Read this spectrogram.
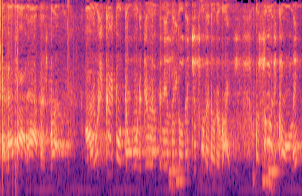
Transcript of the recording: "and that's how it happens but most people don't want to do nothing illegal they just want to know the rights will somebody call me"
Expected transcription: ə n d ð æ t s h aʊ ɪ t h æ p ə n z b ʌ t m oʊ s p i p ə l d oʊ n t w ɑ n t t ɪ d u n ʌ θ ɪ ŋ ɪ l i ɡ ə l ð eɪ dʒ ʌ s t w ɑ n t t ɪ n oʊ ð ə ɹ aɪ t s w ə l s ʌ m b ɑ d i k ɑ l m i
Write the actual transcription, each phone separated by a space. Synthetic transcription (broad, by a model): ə n ð æ t s h aʊ ɪ t h æ p ə n z b ʌ t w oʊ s p i p l d oʊ n t w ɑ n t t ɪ d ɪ n ʌ θ ɪ ŋ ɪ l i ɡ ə l ð eɪ dʒ ʌ s t w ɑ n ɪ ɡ oʊ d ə ɹ aɪ t s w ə s ʌ m b ɑ d i k ɑ l m i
